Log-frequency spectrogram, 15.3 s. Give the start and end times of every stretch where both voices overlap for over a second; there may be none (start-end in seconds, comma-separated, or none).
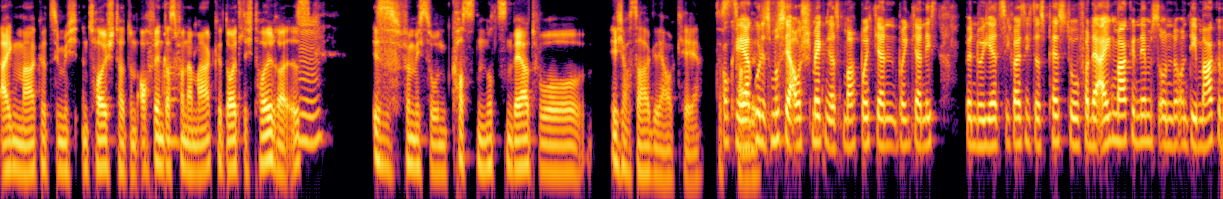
none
